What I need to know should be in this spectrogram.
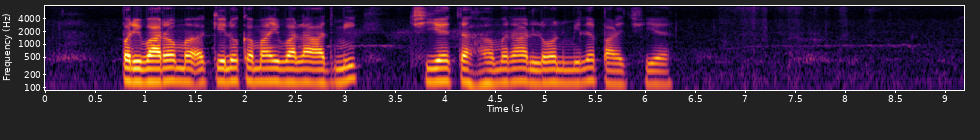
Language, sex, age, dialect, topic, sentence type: Maithili, male, 18-24, Angika, banking, question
